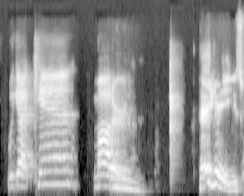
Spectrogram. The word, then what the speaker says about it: Moddard: All right, we got Ken Moddard. Hey, you pronounced it correctly.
